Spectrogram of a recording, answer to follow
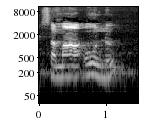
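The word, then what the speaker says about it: سماء: This time, if I take these two letters, Seen, Mim, and put an alif, Sama, and pronounce it Sama'un, last letter will have Dhamma.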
